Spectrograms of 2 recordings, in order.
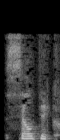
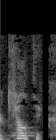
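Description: First: "Celtic" said SEL-tik; soft S. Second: "Celtic" said KEL-tik; hard K. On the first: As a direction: open "Celtic" on an S. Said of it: "pronounced with a S". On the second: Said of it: "pronounced with a K sound". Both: Shown as a demonstration.

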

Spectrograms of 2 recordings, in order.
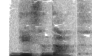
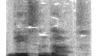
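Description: First: "this and that" with a hard D and T instead of TH; Irish this and that. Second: "this and that" said a second time with a plosive D and T; this and that again. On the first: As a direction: say "dis and tat", stopping the TH. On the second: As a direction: repeat "dis and tat" with stopped consonants. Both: Shown as a demonstration. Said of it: "they would say this and that".

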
